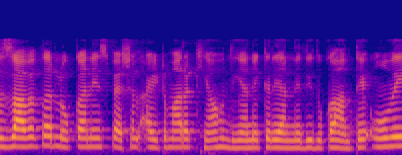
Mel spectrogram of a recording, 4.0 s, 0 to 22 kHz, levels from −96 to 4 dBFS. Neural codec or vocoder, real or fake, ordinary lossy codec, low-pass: none; real; none; none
